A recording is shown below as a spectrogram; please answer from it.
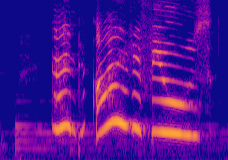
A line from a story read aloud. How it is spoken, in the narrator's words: cried Michael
